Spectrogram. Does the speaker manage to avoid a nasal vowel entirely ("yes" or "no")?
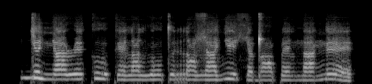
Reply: yes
